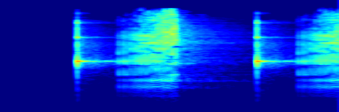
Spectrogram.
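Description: Logo-animation sound effect: a short high ping followed by a raspy swish, heard twice, about a second apart. The first begins about half a second in, and the second is cut off at the end.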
